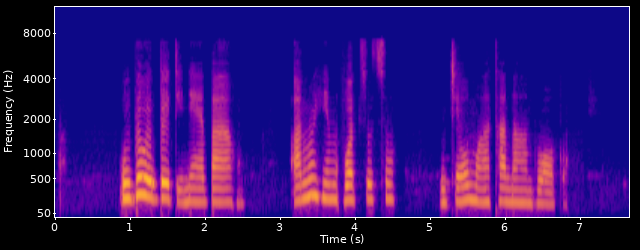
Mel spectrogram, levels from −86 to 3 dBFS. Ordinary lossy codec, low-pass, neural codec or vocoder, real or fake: none; 7.2 kHz; codec, 16 kHz, 0.5 kbps, X-Codec, HuBERT features, trained on general audio; fake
